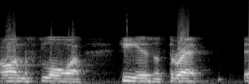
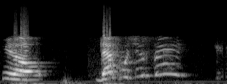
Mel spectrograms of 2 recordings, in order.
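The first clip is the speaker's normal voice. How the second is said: high, disbelieving outcry; stunned disbelief, pitch soaring; incredulous; 9 semitones higher than usual. Real, not acted. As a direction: voice shoots up in shock. Disbelief at LeBron's remark.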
